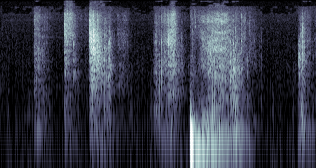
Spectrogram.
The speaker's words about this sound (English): Sorry for chewing into the microphone. Yeah, that's I'm a professional. I put mine aside till after the podcast.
